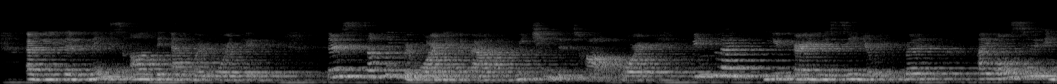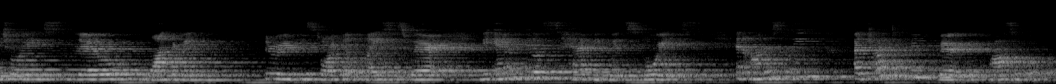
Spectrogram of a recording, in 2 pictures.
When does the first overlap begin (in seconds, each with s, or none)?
none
